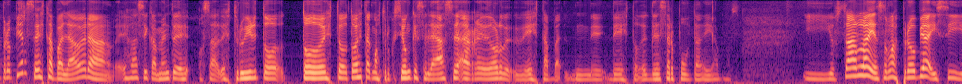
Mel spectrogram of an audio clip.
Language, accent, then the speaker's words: Spanish; Bolivia; now in Argentina; yo no soy argentina.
